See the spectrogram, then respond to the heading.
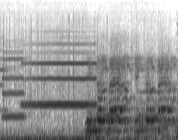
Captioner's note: horn toots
